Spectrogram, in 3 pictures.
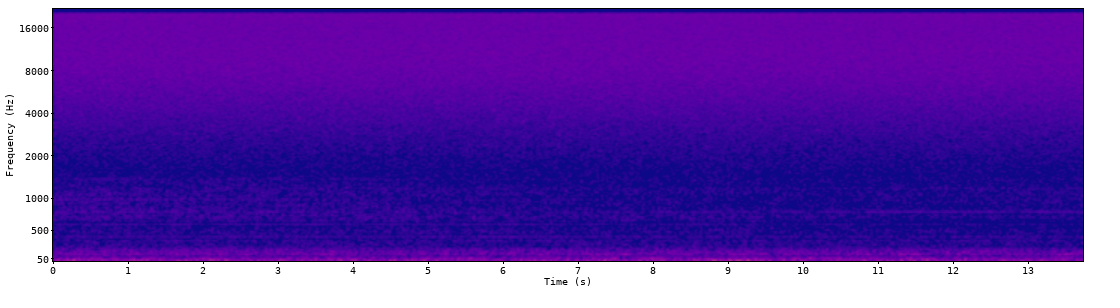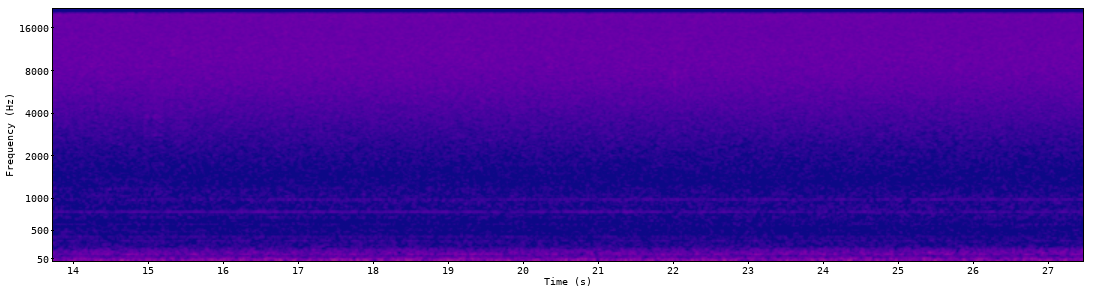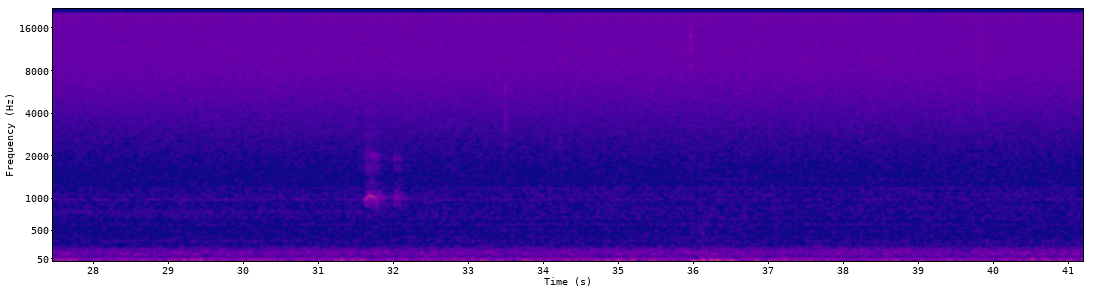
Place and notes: Luttons, UK - tawny owl soundscape ...
tawny owl soundscape ... song and calls from a pair of birds ... xlr mics in a SASS on a tripod to Zoom H5 ... bird calls ... song ... from ... lapwing ... wood pigeonm ... and something unidentified towards the end ... background noise ...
